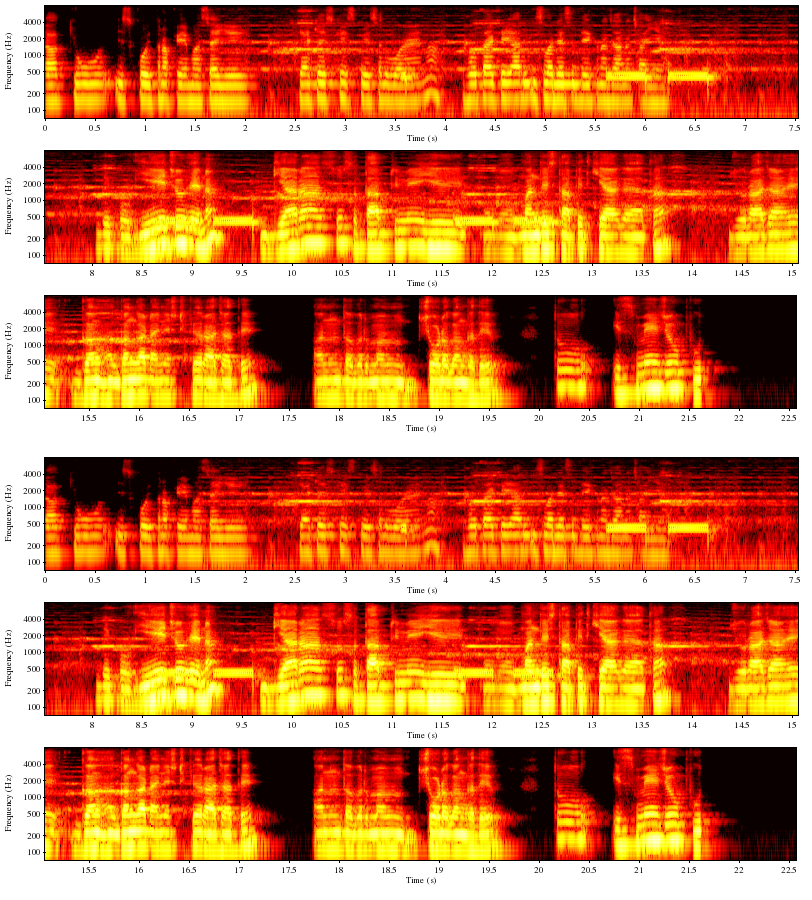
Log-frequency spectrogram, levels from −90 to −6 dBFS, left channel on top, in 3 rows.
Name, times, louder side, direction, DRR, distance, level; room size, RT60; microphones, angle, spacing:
voice 1, 0.0-2.1 2.5-6.3, left 4 dB, 35° left, 0.5 m, -32 dB
sound 1, 1.5-16.8, right 1 dB, 15° left, 1.7 m, -39 dB
sound 2, 3.5-3.6 5.6-6.8 8.6-9.6 11.6-12.6, equal, 90° left, 1.0 m, -27 dB
voice 2, 8.0-9.3 9.7-13.8 14.4-17.2 17.7-19.6 20.2-21.6, right 2 dB, 15° right, 0.5 m, -21 dB
8.0 x 4.2 x 4.9 m
head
